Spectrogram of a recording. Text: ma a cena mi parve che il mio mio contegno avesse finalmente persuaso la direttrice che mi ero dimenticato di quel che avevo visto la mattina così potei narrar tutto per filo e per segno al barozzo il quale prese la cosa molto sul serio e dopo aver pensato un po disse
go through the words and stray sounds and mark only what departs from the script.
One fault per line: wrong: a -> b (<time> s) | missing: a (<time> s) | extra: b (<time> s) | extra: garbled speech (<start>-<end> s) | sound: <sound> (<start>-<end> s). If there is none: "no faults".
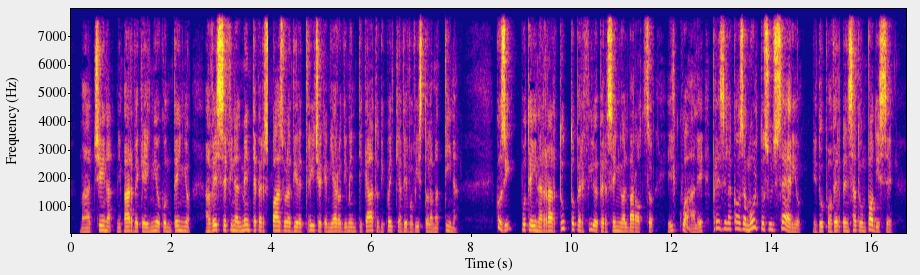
missing: mio (1.8 s)
sound: dropout (3.9-4.0 s)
